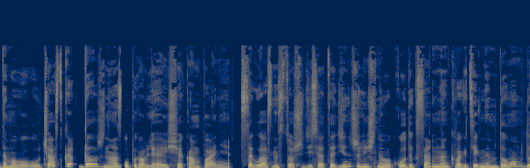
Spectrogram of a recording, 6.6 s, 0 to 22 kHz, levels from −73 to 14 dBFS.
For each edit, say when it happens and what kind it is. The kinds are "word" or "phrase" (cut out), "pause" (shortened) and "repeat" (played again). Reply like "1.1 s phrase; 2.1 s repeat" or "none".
1.5 s word; 3.5 s word; 5.4 s word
